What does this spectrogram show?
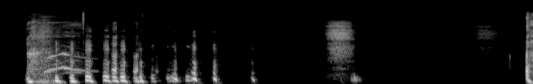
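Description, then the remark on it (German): A man gives a run of short, rough throat-clearing and hacking coughs into the mic, followed after a pause by one breathy burst and a couple of faint sounds. “Da hat er schon eine Räuspertaste. Und benutzt sie nicht, ne?”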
